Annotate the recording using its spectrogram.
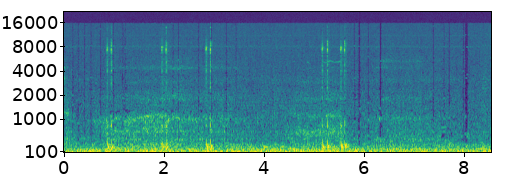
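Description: Near silence with a few faint computer mouse clicks, some single and some double, about one, two and three seconds in and again around five seconds.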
